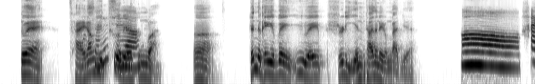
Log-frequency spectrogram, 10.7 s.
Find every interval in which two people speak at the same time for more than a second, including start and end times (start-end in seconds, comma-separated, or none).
1.5-2.8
